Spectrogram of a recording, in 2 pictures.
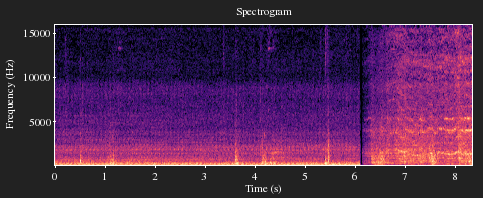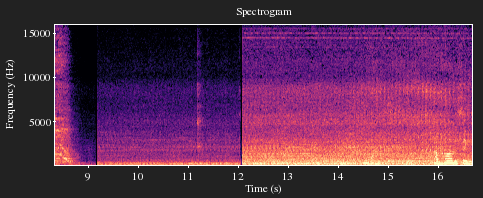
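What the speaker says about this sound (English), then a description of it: "I'm harnessing the power of the big generator while it's on" A big generator runs at a steady drone with a constant low hum, powering shed work. The engine tone shifts and briefly drops out partway before resuming louder.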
